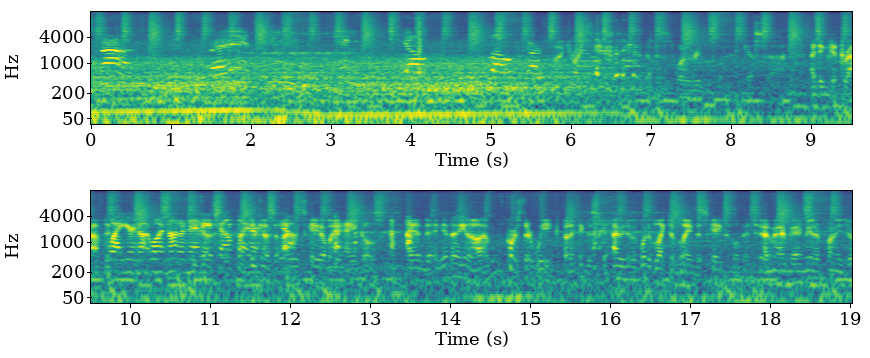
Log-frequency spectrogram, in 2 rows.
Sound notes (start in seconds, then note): 7.4 cbc radio playing - hockey player promoting sports for kids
